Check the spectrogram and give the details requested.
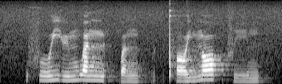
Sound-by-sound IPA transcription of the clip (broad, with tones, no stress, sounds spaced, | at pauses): f uː˨˧ j yː˨˧ m w ɐ˧ n n̪ ɪ˨ k̚ p ɐ˨ ŋ | p ɪ˨ k̚ pʰ ɔː˨˧ j n̪ ɔː˥ k̚ f iː˨ m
